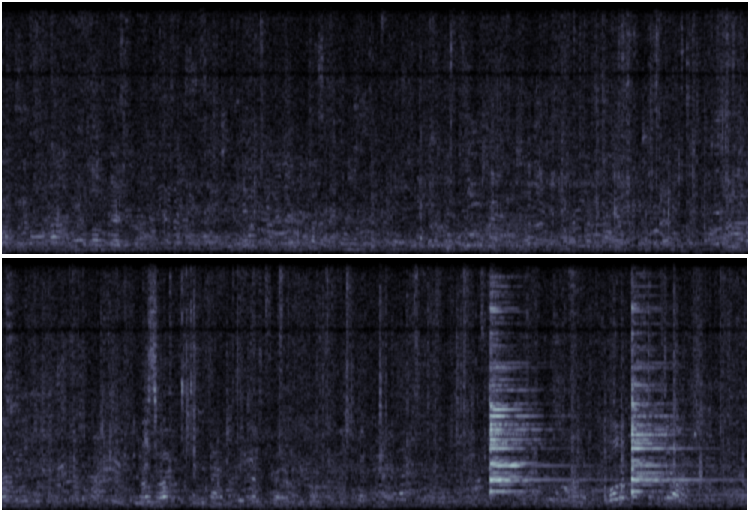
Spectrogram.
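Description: A large crowd of men and women chatters and murmurs outdoors.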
